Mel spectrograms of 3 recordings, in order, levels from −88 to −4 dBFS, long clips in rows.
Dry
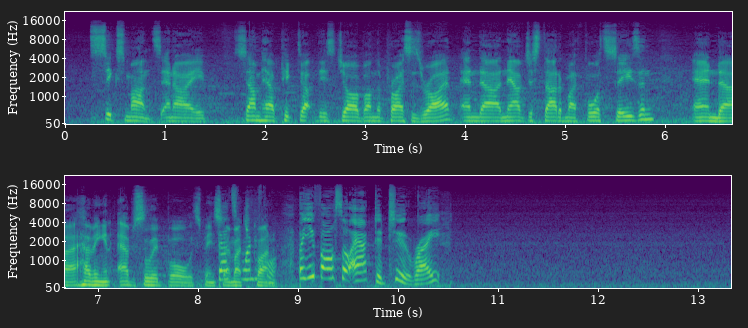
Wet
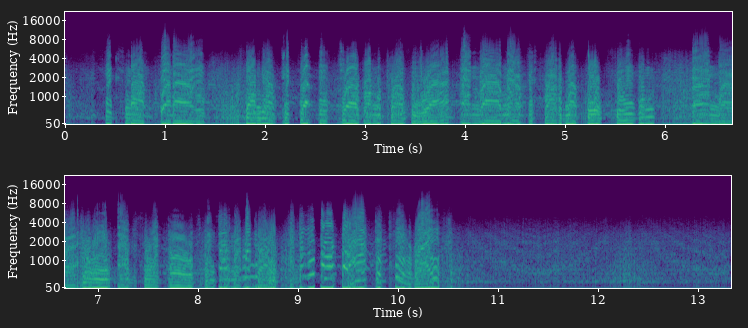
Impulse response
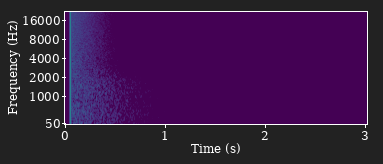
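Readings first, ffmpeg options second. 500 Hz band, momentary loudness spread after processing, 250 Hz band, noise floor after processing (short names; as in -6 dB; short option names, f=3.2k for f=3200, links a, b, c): -12.5 dB, 17 LU, -12.5 dB, -53 dBFS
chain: -filter_complex "[0:a]aecho=1:1:6.9:0.37,acompressor=threshold=-34dB:ratio=3,alimiter=level_in=3.5dB:limit=-24dB:level=0:latency=1:release=135,volume=-3.5dB,highpass=f=170:t=q:w=0.5412,highpass=f=170:t=q:w=1.307,lowpass=f=2.6k:t=q:w=0.5176,lowpass=f=2.6k:t=q:w=0.7071,lowpass=f=2.6k:t=q:w=1.932,afreqshift=84,aphaser=in_gain=1:out_gain=1:delay=1.8:decay=0.37:speed=0.57:type=triangular,asplit=2[a][b];[b]adelay=220,highpass=300,lowpass=3.4k,asoftclip=type=hard:threshold=-32dB,volume=-17dB[c];[a][c]amix=inputs=2:normalize=0,aeval=exprs='0.0631*(cos(1*acos(clip(val(0)/0.0631,-1,1)))-cos(1*PI/2))+0.0224*(cos(8*acos(clip(val(0)/0.0631,-1,1)))-cos(8*PI/2))':c=same"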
